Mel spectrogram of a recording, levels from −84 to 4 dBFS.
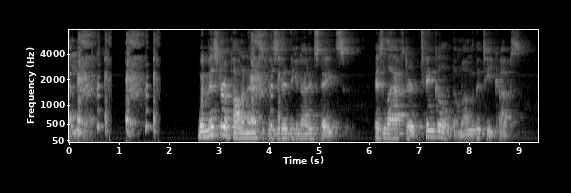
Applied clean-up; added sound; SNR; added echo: none; Cough; 4 dB; reverberation time 0.8 s.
